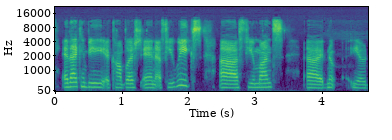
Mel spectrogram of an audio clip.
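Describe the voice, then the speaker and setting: At a fairly quick pace, a woman talks in a fairly low pitch with fairly even intonation and a dry, close sound with no echo. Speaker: webinar presenter, media analyst. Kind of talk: webinar tutorial. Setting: video call. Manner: fast.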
